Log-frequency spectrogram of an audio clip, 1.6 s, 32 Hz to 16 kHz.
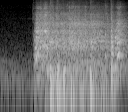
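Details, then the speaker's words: Honda CRF110F dirt bike after battery replacement, cold start on choke with electric starter: starter catches almost instantly, small single fires into quick even idle; normal start. "Oh yeah, ready to roll again. No more kick-starting because this thing is a beast to start."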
